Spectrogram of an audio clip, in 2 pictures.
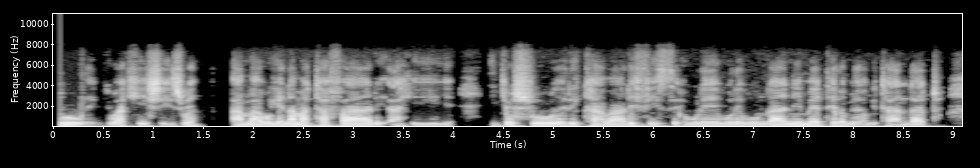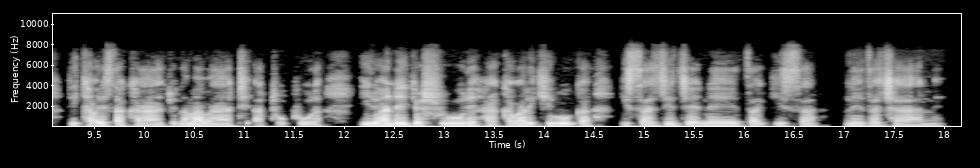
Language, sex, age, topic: Rundi, male, 18-24, education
